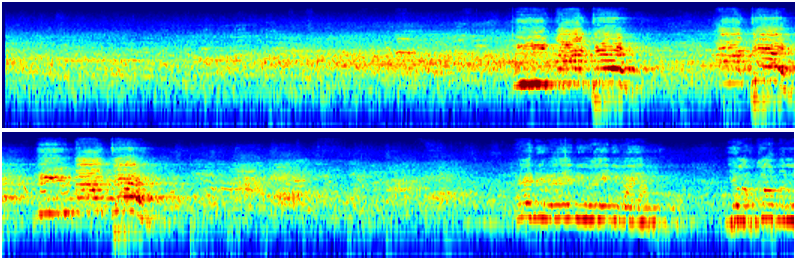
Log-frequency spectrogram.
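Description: A crowd cheers and screams in a large hall.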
